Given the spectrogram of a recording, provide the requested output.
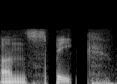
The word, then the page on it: Unspeak: un·speak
